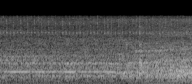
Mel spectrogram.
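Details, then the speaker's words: 2005 Honda Accord 2.4 VTEC at idle: steady idle with no belt chirp or squeal as the air conditioning cycles; belt runs true, no longer wandering. "okay so it's not wandering like it did before which obviously isn't going to allow us quill I'm happy with that"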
